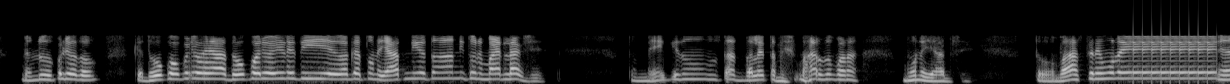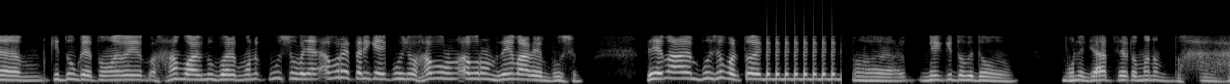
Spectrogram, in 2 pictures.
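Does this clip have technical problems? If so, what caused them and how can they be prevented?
Yes. Lost AMR speech frames occur at 1.88 s, just after "پڑیوں توں کہ دھوکو", at 8.06 s, and at 23.56 s after "مونے یاد سے". Each time, a 20 ms frame failed its checksum and the decoder filled in from the previous frame, leaving a brief dip or warble. Prevent this with stronger channel coding or a better radio link.

A system hang loop occurs from 11.33 to 12.17 s and again from 19.97 to 20.71 s. The computer stalled while the sound hardware kept replaying its buffer, so a 93 ms piece stutters at 10.8 Hz, nine and eight times respectively, which fits a 4096-sample buffer. Prevent this by fixing the driver or system stall.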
